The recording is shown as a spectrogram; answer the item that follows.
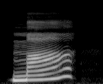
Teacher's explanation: A rising tone, like you're asking a question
